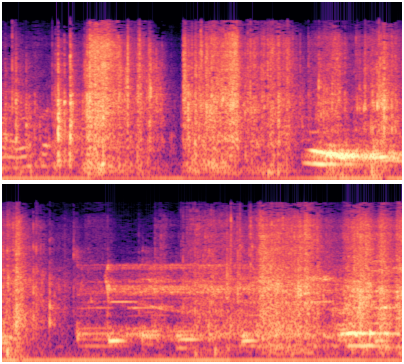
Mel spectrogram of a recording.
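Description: Wrapping paper crinkling and tearing in quick bursts as a toddler pulls it off a boxed toy. In the second half, voices mix with steady electronic-sounding tones.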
